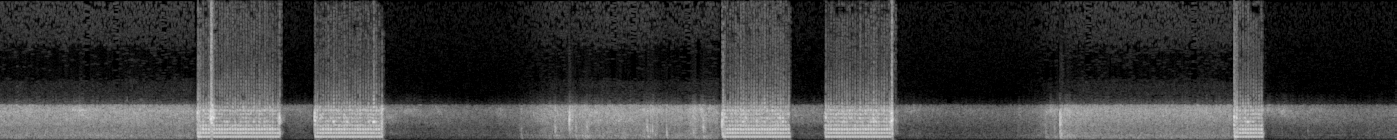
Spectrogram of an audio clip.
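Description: Telephone ringback tone heard down the phone line: two double rings about four seconds apart, with a third ring cut short as the call is answered near the end. Line hiss fills the gaps between rings.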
